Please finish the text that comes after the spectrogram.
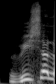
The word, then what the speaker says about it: whistle: अब देखिए यहाँ पे WHISTLE, क्या पढ़ेंगे, क्या पढ़ेंगे इसको, विशल पढ़ेंगे, विशल।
